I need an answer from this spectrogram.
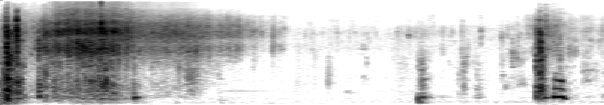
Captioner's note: water splashing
